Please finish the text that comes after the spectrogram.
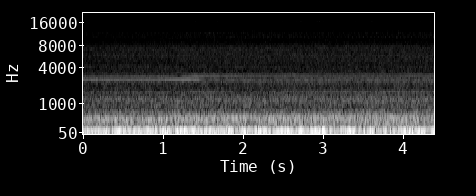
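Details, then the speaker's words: Diesel heater, fan slowed and glow plug on during cool-down: low steady rumbling roar with no fan whine as oil that built up (too little oxygen to burn it) now burns off in the combustion chamber. "there now you can hear the oil burning now that the fan has slowed down and the glow plug turned on"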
